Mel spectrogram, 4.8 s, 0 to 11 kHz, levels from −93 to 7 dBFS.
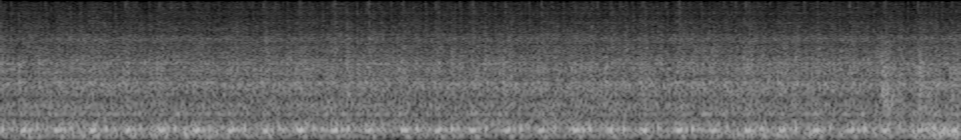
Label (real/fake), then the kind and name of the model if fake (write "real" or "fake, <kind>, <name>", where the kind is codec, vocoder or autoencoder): real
